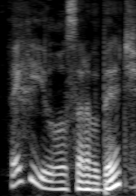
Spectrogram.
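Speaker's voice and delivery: voice used for talking to a pet. Retelling what she says to an animal, in a talking-to-an-animal voice. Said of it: "in that voice as you do when you're talking to an animal".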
